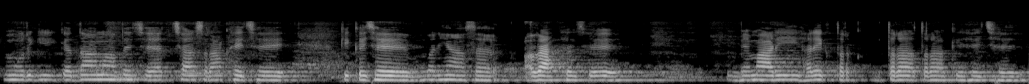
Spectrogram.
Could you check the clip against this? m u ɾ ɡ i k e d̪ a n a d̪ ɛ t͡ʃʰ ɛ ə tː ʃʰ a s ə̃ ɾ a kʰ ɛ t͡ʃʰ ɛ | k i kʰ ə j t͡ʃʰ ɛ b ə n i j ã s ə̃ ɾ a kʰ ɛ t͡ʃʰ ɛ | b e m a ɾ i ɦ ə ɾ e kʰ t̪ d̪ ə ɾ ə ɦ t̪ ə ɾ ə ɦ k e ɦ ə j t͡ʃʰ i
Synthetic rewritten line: m u ɾ ɡ i k e d̪ a n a d̪ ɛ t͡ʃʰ ɛ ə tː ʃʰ a s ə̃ ɾ a kʰ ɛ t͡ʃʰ ɛ | k i k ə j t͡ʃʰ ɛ b ə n i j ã s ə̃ ɾ a kʰ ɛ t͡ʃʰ ɛ | b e m a ɾ i ɦ ə ɾ e k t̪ t̪ ə ɾ ə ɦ t̪ ə ɾ ə ɦ k e ɦ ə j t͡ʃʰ ɛ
